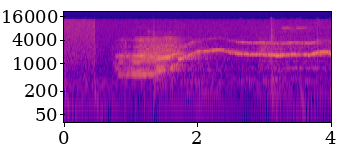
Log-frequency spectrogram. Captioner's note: elk bugling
